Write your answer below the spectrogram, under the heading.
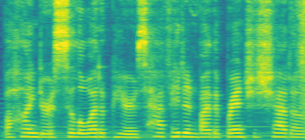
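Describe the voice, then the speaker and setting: A woman's voice: mid-range voice, flat delivery, brisk. A woman reading a visual novel aloud as a player, adding her own casual commentary. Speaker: game player and narrator. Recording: music behind voice. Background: game music.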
